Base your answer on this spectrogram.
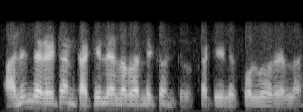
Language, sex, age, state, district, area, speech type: Kannada, male, 30-45, Karnataka, Udupi, rural, conversation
